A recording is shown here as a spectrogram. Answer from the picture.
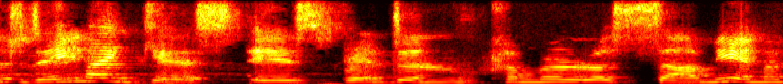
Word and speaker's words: Kumarasamy: So today my guest is Brenden Kumarasamy. Am I pronouncing that correct? You got it, Kumarasamy.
